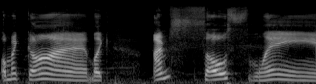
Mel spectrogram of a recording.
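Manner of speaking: nasally voice, nasal tone. Showing what a nasally voice sounds like: nasally voice. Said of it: "talk way up here".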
